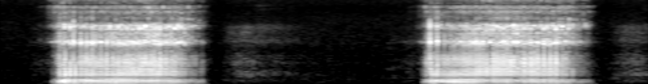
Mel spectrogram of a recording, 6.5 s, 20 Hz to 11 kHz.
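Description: Loud, harsh rattling snores on each in-breath, about 1.5 seconds long, with quiet out-breaths between them: heavy snoring.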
